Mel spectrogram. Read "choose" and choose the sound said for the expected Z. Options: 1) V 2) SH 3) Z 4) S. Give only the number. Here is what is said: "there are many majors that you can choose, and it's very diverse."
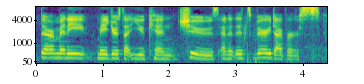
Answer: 3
